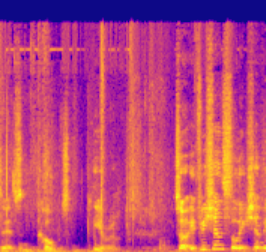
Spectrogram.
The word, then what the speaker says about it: Coase: The theorem we just look at, it's pronounced as Coase theorem.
